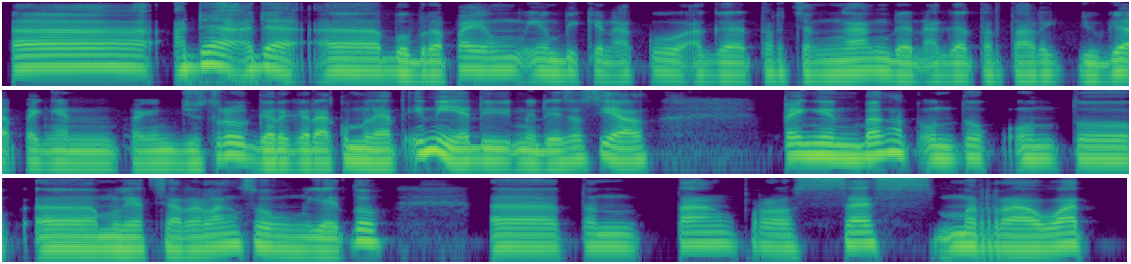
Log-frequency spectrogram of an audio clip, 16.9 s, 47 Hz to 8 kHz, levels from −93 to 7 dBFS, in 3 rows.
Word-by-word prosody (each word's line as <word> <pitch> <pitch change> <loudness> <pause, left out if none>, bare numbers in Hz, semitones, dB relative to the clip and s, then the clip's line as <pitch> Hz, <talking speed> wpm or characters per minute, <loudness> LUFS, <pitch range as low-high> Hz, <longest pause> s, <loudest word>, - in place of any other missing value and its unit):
Eee, 155 +1 +3
ada 155 +4 +2
ada. 145 -4 +3
Eee, 125 0 +1
beberapa 110 +2 0
yang 135 0 -1
yang 120 -2 -1
bikin 115 -2 -5
aku 115 +3 -5
agak 100 0 -3
tercengang 115 +2 -2
dan 100 - 0
agak 95 +1 -4
tertarik 105 0 -5
juga 105 +4 0
pengen 95 -2 -3
pengen 100 +1 -2
justru 130 +10 0
gara-gara 105 -1 +2
aku 110 - -4
melihat 110 -2 +2
ini 175 - +6
ya 110 - +2
di 115 -1 +1
media 100 -2 0
sosial, 120 +2 +2 0.7
pengen 150 -2 +5
banget 160 +3 +3
untuk 130 0 -2
untuk, 125 -1 -1 0.2
eee, 115 0 +3
melihat 115 -1 +1
secara 110 0 -1
langsung 125 -3 -1
yaitu, 150 +11 +1 0.6
eee, 125 0 +1 0.2
tentang 135 +3 -2
proses 130 +3 -1
merawat 125 +3 +2
120 Hz, 140 wpm, -24 LUFS, 110-135 Hz, 0.7 s, ini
